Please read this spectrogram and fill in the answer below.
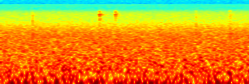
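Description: Quiet room tone of a voice-over recording: a steady low hum and hiss, with two faint ticks about a second in.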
